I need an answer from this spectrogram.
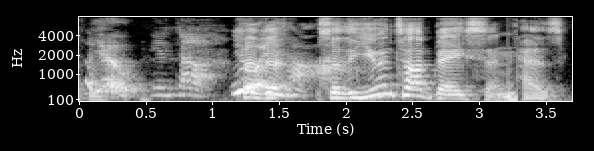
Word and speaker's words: Uinta: The Unita? Nope. Unta? Uinta. You win. The Uinta? Uinta. Uinta? Mm-hmm. I'm saying it like you. Mm-hmm. Inta? Okay. Yeah. You in top. Uinta? Uinta! Winter.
